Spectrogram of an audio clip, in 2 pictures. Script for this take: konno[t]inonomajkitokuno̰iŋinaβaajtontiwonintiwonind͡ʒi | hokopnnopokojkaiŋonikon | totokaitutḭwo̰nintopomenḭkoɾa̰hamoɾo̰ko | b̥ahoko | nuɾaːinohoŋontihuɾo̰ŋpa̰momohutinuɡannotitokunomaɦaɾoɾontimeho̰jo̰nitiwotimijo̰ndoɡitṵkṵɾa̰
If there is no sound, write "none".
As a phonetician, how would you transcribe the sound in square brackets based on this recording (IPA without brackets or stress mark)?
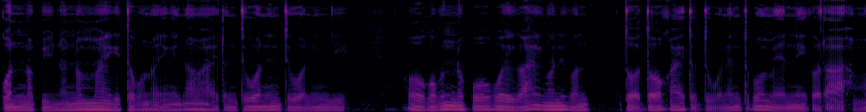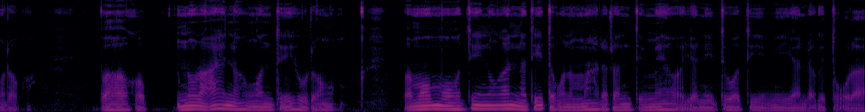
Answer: p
